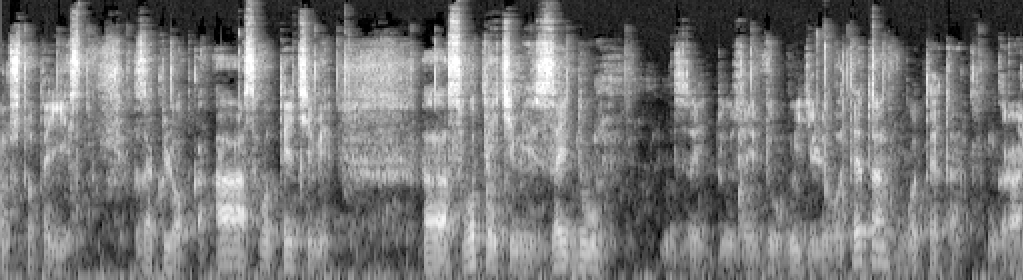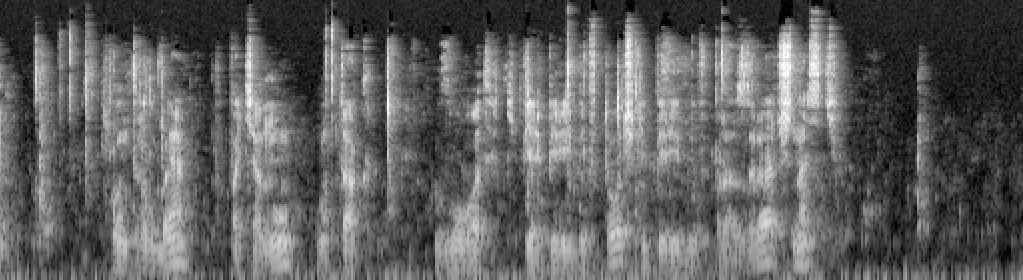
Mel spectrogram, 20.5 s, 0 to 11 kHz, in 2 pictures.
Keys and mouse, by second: 0.2 middle click, 0.8 shift+middle drag, 1.2-1.7 middle drag, 2.4 right click, 3.1 shift+middle drag, 4.1 middle click, 4.5 Tab, 5.3 middle click, 6.2-7.5 middle drag, 8.1 right click, 8.4 middle click, 9.7 middle click, 10.8 shift+right click, 11.6 ctrl+b, 14.1 KP_1, 15.5 1, 16.4 shift+z, 17.5-20.4 drag.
